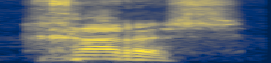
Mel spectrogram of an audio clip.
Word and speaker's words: Charis: Charis. Charis. That's how you say it.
